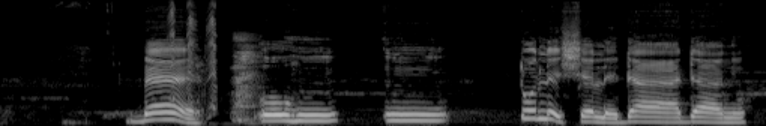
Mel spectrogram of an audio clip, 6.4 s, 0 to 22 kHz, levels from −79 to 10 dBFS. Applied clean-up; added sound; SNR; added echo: none; Scratching (performance technique); 16 dB; none.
